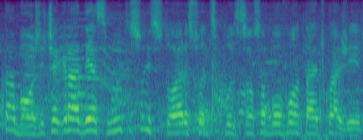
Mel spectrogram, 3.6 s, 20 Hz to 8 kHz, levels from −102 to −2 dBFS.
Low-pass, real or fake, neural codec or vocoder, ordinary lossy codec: none; real; none; none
